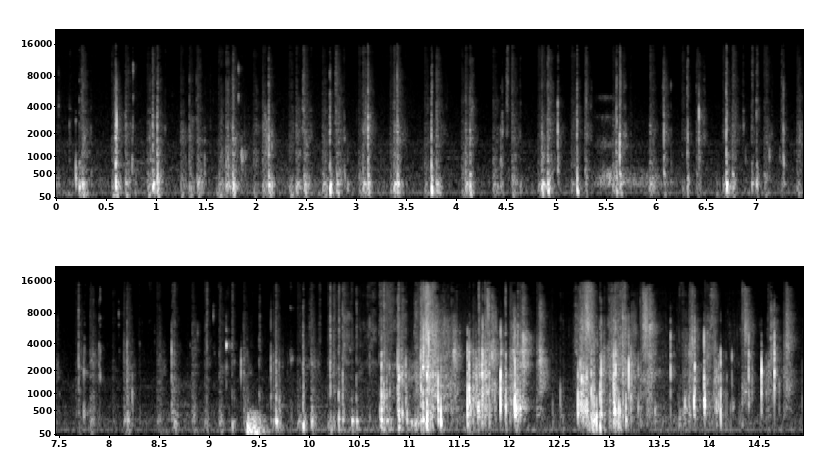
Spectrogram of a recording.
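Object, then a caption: Soft plastic wipe packet. A soft, pink flexible plastic face wipe packet filled with wipes is held in both hands and squeezed and crinkled with long painted nails and fingertips. Steady, crisp crinkles and light nail clicks patter through the clip. They grow louder, denser and brighter in the final third.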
